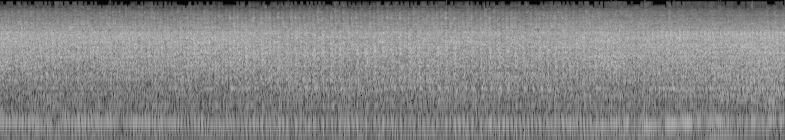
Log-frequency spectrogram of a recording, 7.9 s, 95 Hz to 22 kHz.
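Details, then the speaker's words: 1968 Evinrude Fastwin outboard, run in a test tank with no work done; steady, even two-stroke burble at idle, no misses, knocks or rattles; normal idle. "wow whoa folks i'm impressed this this whole thing runs runs like a dang top"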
